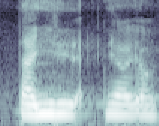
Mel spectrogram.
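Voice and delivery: normal talking voice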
